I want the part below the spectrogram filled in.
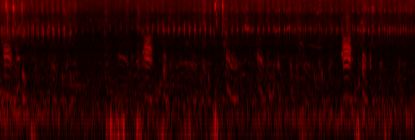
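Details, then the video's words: Sharp-tailed grouse at a dancing ground give a few scattered, ringing cackles with stacked overtones, most prominently near the middle and toward the end, among low thumps and soft clucks. "Sharp-tailed Grouse Dancing Ground"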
